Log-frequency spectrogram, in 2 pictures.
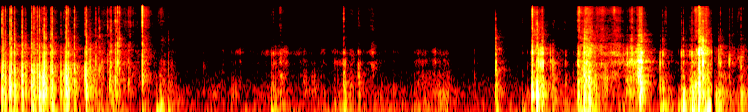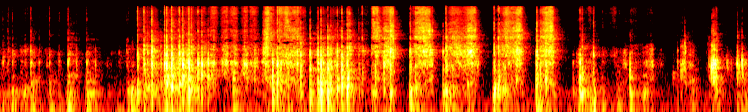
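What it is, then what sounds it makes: Cardboard popcorn box. Long red nails scratch and tap the sides and corners of a small, hollow, empty red-and-white striped paperboard popcorn box. The result is fast, dry, papery scratching and crisp taps with little low end, easing to faint rustles for a few seconds before returning in dense, rapid bursts.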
